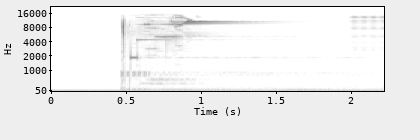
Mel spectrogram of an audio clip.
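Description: A short notification chime rings out.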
